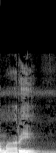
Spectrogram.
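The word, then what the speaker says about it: 말이: dalam penulisan ini ada ditulis Mal I tetap tapi dalam pembacaan dalam hukum baca dalam bahasa Korea itu dibaca mari ya Mari dibacanya Mari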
